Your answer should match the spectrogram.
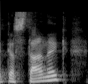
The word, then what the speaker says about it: Kastanek: yeah for us um in English like we we just say castanic okay so it's pretty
